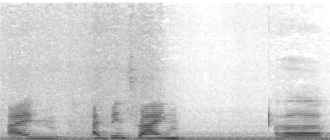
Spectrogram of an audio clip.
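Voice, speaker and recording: Against noticeable background noise and audible room echo, a woman with a Portuguese accent speaks at a very slow pace and a fairly high pitch. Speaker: vlogger. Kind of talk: casual vlog while eating. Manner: halting.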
